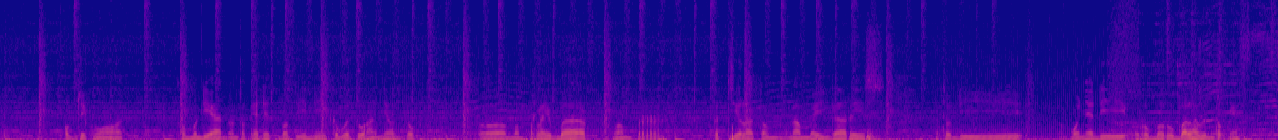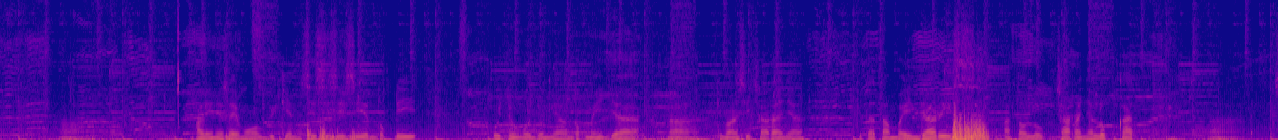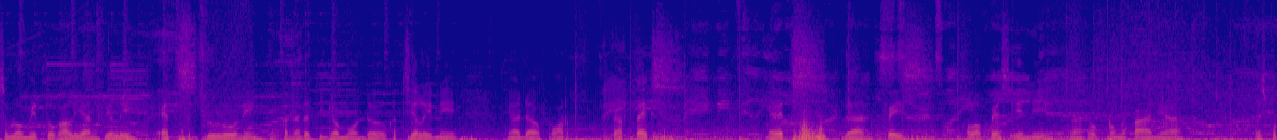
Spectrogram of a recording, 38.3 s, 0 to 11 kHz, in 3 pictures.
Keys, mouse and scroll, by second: 0.3 right click, 0.6-2.5 middle drag, 2.5-4.3 scroll up 1, 4.3 middle click, 4.9-5.3 scroll up 2, 5.3 middle click, 6.0 scroll down 2, 6.4-8.9 middle drag, 8.9-9.6 scroll up 1, 9.6 scroll down 1, 9.8-10.3 scroll up 1, 10.3-16.3 shift+middle drag, 16.3-16.6 scroll up 2, 16.6-21.3 middle drag, 23.6 click, 24.3-25.1 drag, 25.3 click, 25.6 click, 26.1 click, 28.0-29.6 drag, 30.6 click, 31.6 right click, 32.2 right click, 32.6 right click, 32.9 middle click, 33.4 right click, 33.9 right click, 35.0 right click, 35.5 right click, 36.5 click, 37.4-38.0 right drag, 38.0-38.3 shift+middle drag.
